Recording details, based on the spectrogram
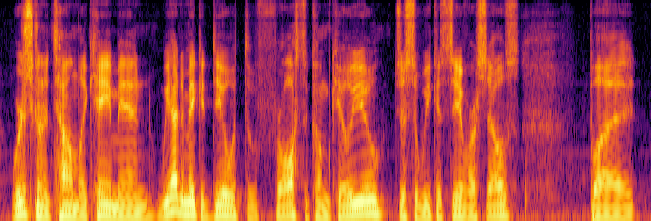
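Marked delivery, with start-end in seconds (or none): none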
